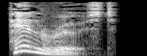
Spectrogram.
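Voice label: "henroost", British English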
